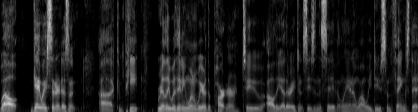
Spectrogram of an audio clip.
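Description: On a very clean recording with a silent background, a man uses an ordinary speaking voice at a medium pitch, with ordinary pitch variation and a fairly quick pace. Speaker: nonprofit public relations director. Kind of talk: radio interview. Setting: studio.

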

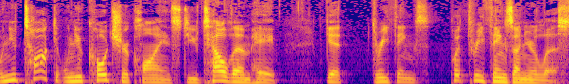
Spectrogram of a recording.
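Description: A man with an American accent and an ordinary speaking voice, fairly high in pitch, with lively intonation at a fairly slow pace, in a very clean, dry, close recording with a silent background and no echo. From Minnesota. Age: 50s. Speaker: radio host. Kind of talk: radio interview. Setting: radio studio.

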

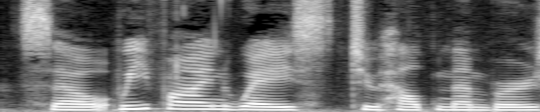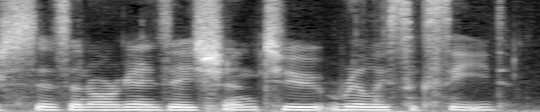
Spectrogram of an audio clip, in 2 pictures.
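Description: In a very clean recording with a silent background, a plain, everyday voice with an American accent moves at a fairly slow pace with hardly any pauses, very even loudness and fairly even intonation. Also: woman, medium pitch for a woman. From outside the US. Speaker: general dentist. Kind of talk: radio interview. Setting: studio.

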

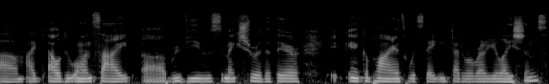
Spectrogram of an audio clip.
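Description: In a dry, close sound with no echo on a very clean recording with a silent background, a woman talks with a dark, mellow tone, a very deep, low pitch and monotone, flat intonation. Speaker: lawyer. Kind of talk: radio interview. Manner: laughs often.

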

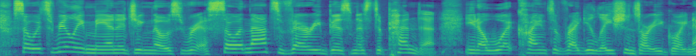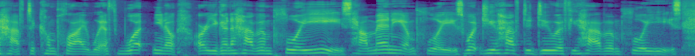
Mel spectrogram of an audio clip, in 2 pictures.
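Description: A woman with an American accent speaks at a fairly low pitch, with ordinary pitch variation. She barely pauses, and there is noticeable background noise. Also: moderate pace, very even loudness. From Philadelphia area, US. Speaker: business and cybersecurity lawyer. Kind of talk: radio interview.

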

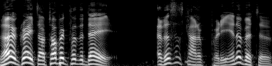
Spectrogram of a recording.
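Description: A man in a South African accent speaks with very wide pitch swings. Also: very clean recording, silent background. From South Africa, Cape Town. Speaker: business radio host. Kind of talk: interview. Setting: studio.

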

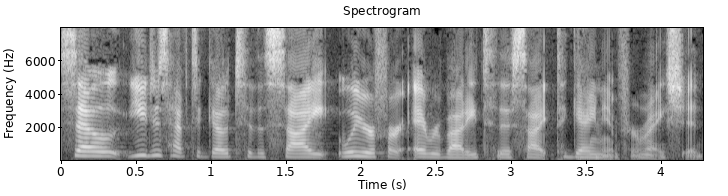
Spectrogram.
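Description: Woman with a Georgia accent and medium pitch, on a very clean recording with a silent background. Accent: US Southern (Georgia). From Northwest Georgia, Dalton. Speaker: Red Cross chapter executive director. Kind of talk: casual chat.

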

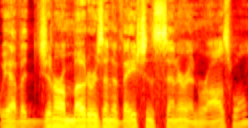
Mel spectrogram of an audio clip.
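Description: A man with an American accent and a plain, everyday voice, fairly low in pitch with ordinary pitch variation, at a fairly quick pace on a very clean recording with a silent background. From US South, Alpharetta, Georgia. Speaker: tech consultant and business owner. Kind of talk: radio interview. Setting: studio.

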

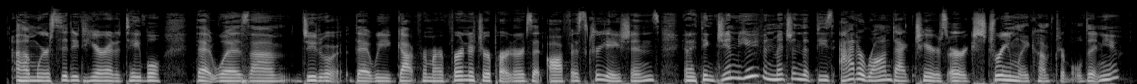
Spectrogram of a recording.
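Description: A woman's plain, everyday voice at a fairly low pitch, with ordinary pitch variation and a fairly quick pace, on a very clean recording with a silent background. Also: very even loudness. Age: 30s. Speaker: business radio host. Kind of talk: casual interview; sponsor thanks and sign-off. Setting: radio studio.

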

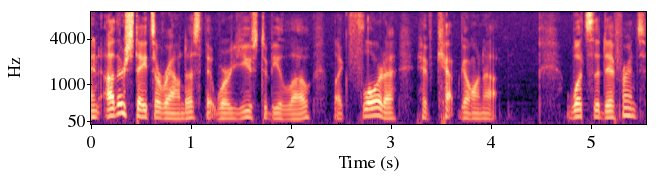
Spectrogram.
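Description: A dark, mellow voice with a Southern US accent at a fairly quick pace, ordinary pitch variation, a dry, close sound with no echo, and a very clean recording over a silent background. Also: man, medium pitch for a man. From Alabama (Hoover, near Birmingham). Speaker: political candidate. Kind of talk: radio interview. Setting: studio.

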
